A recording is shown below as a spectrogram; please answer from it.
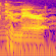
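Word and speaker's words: Kamara: of thing when it when are you gonna pronounce his name correctly its camara Tamara come on Tamara come there I like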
